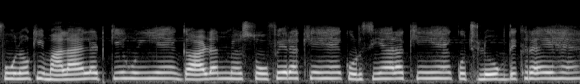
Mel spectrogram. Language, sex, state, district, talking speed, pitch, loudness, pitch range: Hindi, female, Chhattisgarh, Balrampur, 195 wpm, 265 Hz, -14 LUFS, 255-275 Hz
